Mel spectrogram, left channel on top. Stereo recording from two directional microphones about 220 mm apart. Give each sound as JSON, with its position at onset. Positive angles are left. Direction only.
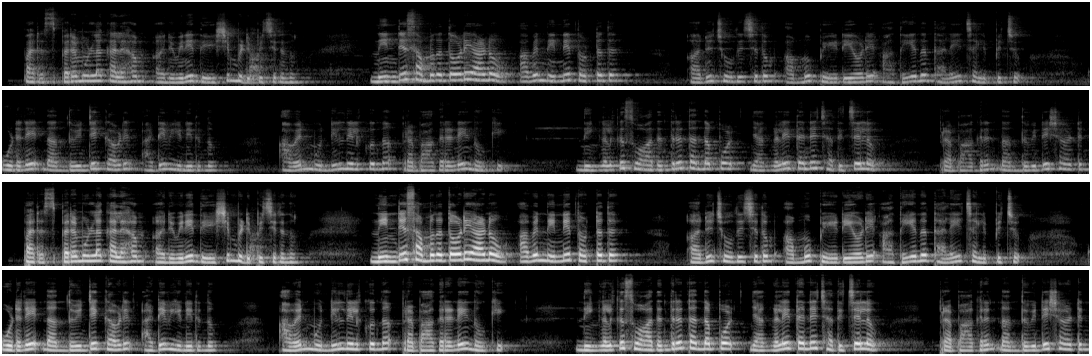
{"t": 0.2, "sound": "a woman's voice", "side_deg": -30}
